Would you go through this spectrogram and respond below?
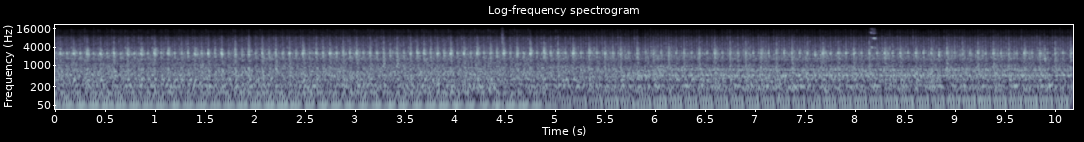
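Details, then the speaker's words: White 2-155 tractor engine running steadily after restart, dull persistent hammering under the clatter with slight stumble; blow-by, exhaust and oil pressure normal, internal knock cause still unknown, engine work planned. "when I parked it here I shut it off and then started it back up and that ran still hammered"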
